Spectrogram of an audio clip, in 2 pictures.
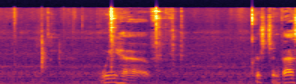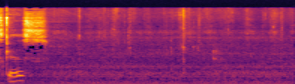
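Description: Trading cards rustle and slide against each other.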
